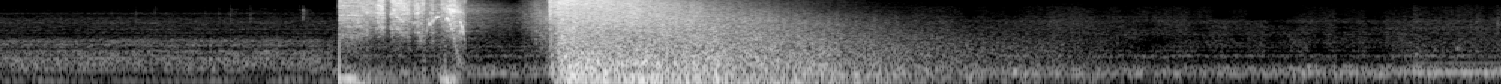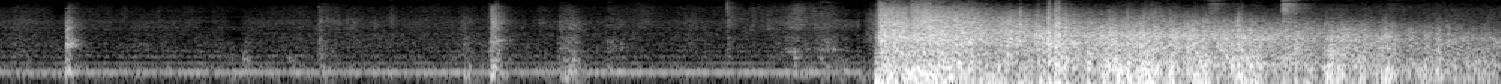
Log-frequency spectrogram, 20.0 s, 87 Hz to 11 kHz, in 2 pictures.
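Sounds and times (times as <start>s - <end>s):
faint steady hum: 0.0s - 2.4s
loud rushing rumble: 3.6s - 7.8s, 15.8s - 20.0s.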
